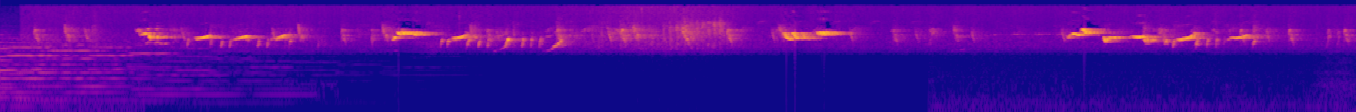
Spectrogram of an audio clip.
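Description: A small songbird, a Narcissus flycatcher, sings bright, varied warbling phrases in several bursts separated by short pauses, clear against a quiet outdoor background, from a row of trees in a feudal lord's garden with a central pond and lawn, surrounded by a forest of large zelkova and chinquapin trees.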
